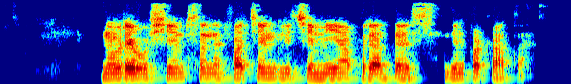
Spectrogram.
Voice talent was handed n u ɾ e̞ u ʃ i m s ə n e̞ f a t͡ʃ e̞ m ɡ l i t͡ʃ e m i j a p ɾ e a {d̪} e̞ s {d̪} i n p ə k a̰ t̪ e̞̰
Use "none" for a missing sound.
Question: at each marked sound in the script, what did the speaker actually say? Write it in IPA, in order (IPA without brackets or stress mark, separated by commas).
d̪, d̪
